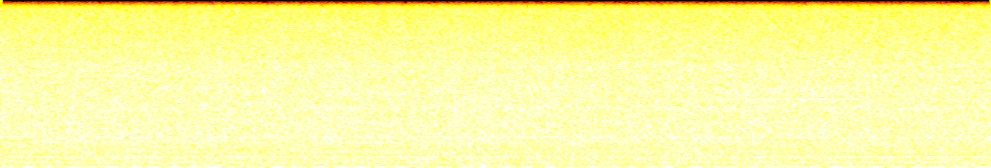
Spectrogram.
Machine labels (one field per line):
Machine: fan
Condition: normal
